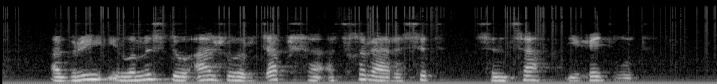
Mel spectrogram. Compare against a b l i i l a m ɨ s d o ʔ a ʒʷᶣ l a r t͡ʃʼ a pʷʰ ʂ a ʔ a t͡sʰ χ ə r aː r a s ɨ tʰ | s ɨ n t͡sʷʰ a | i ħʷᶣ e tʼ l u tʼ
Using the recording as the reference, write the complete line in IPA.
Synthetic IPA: a b r i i l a m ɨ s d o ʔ a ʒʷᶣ l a r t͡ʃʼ a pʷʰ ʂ a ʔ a t͡sʰ χ ə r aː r a s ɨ tʰ | s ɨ n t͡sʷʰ a | i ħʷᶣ e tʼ l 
